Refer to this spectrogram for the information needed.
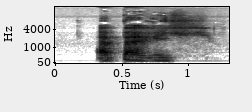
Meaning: inflection of apparier: 1. first/third-person singular present indicative/subjunctive 2. second-person singular imperative
- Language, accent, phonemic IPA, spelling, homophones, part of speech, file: French, Canada, /a.pa.ʁi/, apparie, apparient / apparies, verb, LL-Q150 (fra)-apparie.wav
